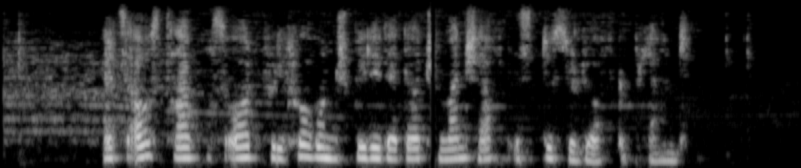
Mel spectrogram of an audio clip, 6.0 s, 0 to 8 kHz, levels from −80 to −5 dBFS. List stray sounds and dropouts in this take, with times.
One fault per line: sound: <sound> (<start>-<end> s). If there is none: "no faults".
sound: dropout (3.2-3.3 s)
